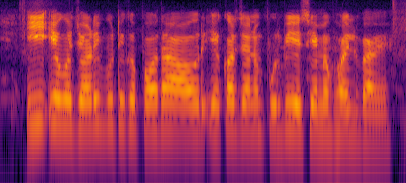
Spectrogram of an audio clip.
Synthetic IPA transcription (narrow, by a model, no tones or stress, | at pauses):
iːʔeːɡod͡ʒɔːɽibuʈikepɔːd̪aɔːɾeːkɔɾd͡ʒɔnəmpuɾbieːsijemẽbʱɔːjlbaːʋe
